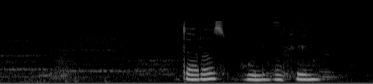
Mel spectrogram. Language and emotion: Russian, neutral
